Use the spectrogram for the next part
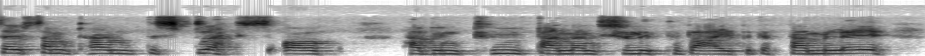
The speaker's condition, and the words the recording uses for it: Deafness. You may have been able to pick up from my voice that I'm deaf.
